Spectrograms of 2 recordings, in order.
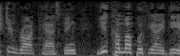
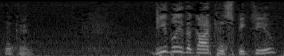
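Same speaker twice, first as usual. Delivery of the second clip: usual speaking voice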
